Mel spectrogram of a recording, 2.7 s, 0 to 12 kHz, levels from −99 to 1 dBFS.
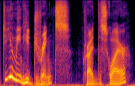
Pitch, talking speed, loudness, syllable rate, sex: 130 Hz, 180 wpm, -16 LUFS, 3.9 syllables/s, male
